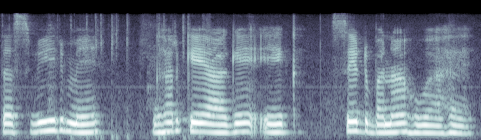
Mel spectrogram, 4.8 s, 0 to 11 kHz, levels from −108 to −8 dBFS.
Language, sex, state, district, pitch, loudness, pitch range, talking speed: Hindi, female, Jharkhand, Ranchi, 195 Hz, -15 LUFS, 185-210 Hz, 125 wpm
